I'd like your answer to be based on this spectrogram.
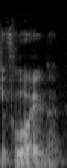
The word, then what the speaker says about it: Флорида: Ну вот, пожалуй, пример Флорида общеизвестен, да, что по-английски Флорида.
